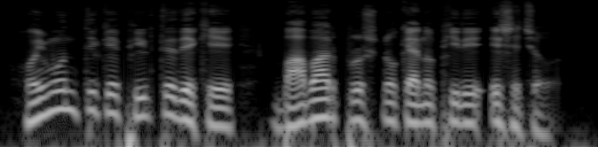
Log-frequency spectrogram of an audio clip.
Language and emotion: Bengali, neutral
